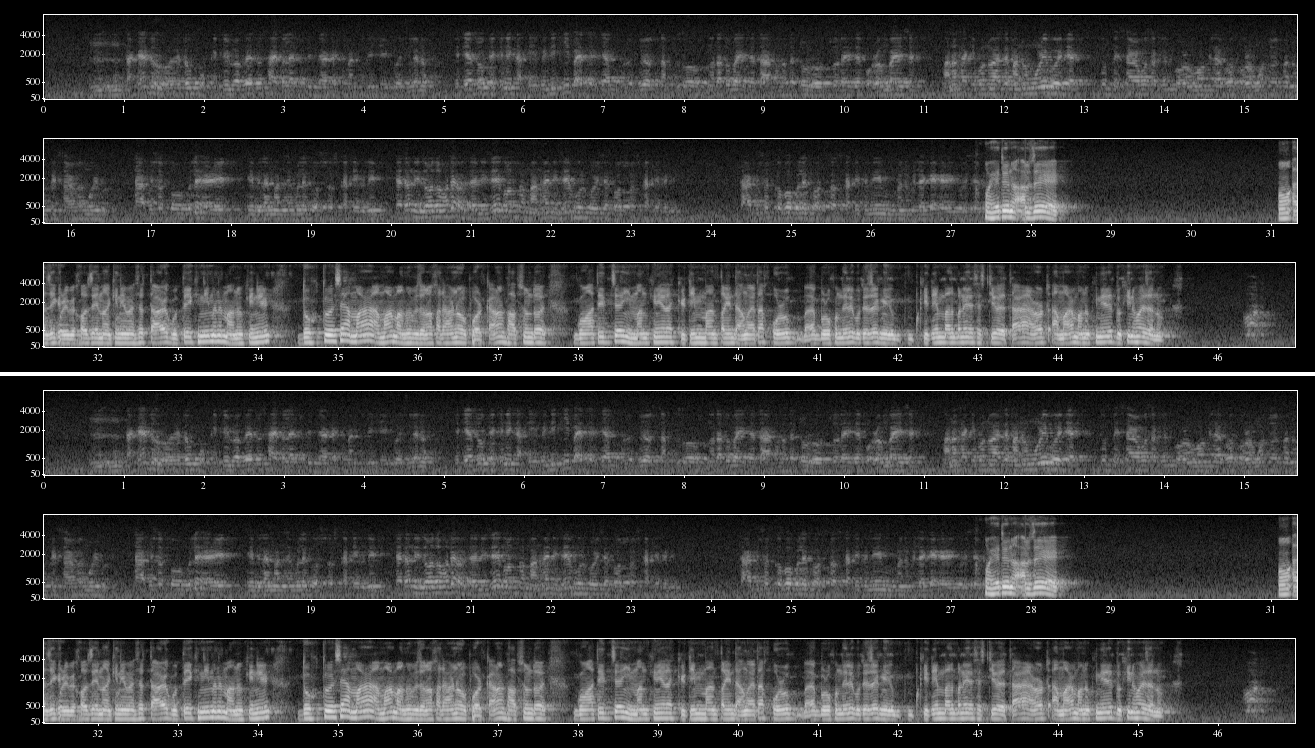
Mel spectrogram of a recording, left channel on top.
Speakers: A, on the right; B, on the left.
A: উম উম তাকেইতো এইটো কৃতিৰ বাবেটো চাই পেলাই জুবিন গাৰ্গে সিমান খিনি হেৰি কৰিছিলে ন এতিয়াতো সেইখিনি কাটি পিনি কি পাইছে এতিয়া গোলপীয় উষ্ণত উষ্ণতাতো বাঢ়িছে তাৰ ফলতেটো ৰ'দ চদ আহিছে গৰম বাঢ়িছে মানুহ থাকিব নোৱাৰা হৈছে। মানুহ মৰিব এতিয়া তো প্ৰেছাৰ অৱস্থাৰ গৰমৰ বিলাকক পেচাৰ হৈ মৰিব তাৰ পিছত কব বোলে হেৰি এইবিলাক মানুহে বোলে গছ চছ কাটি পিনি সিহঁতৰ নিজৰ জহতে হৈছে। নিজেই কচোন মানুহে নিজেই ভুল কৰিছে গছ চছ কাটি পিনি। তাৰ পিছত কব বোলে গছ-চছ কাটি পিনি মানুহ বিলাক হেৰি কৰিছে এইবিলাক
B: অ', সেইটোৱে
A: কিবা
B: ন
A: কৰিছে।
B: আৰু যে অ আজিৰ পৰিৱেশত যে
A: উম
B: ইমানখিনি
A: কচোন
B: হৈ আছে তাৰ গোটেইখিনি মানে মানুহখিনিৰ দুখ টো হৈছে আমাৰ আমাৰ মানুহ জনসাধাৰণৰ ওপৰত কাৰণ ভাবচোন তই গুৱাহাটীত যে ইমানখিনি এটা কৃত্ৰিমান পানী ডাঙৰ এটা সৰু বৰষুণ দিল গোটেই যে কৃত্ৰিম বানপানীৰ সৃষ্টি হয় তাৰ আঁৰত আমাৰ মানুহখিনিয়ে। কঠিন হয় জানো।
A: অ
